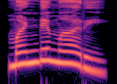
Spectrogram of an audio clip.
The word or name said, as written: ಮಂಡೆಮಾರಿ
